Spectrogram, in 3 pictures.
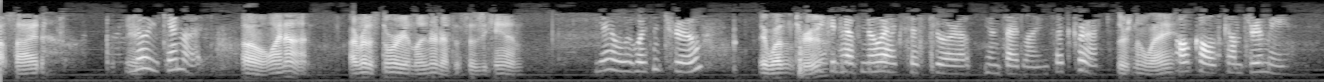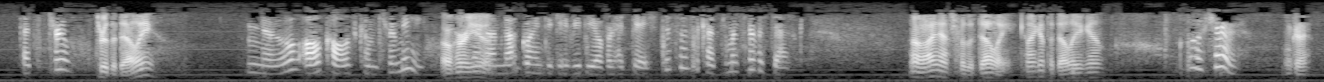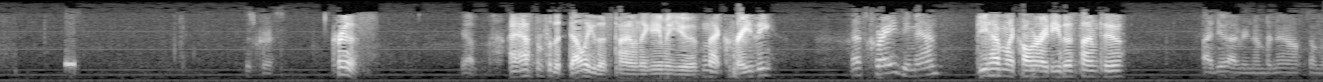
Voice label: paging extension; fred meyer; Random PLA Sound Clips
